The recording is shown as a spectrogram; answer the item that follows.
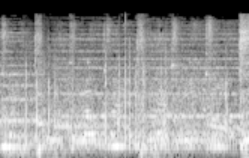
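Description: Fireworks display with shells bursting in several sharp bangs, over music.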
